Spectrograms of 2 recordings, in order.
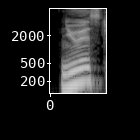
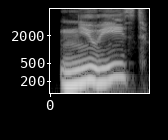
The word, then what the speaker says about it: NU'EST: is aaron i'm from the group newest or new east however you guys pronounce it and how do you pronounce it i pronounce it new east but then that's what it is i guess so yeah it's never been clarified but um yeah it's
